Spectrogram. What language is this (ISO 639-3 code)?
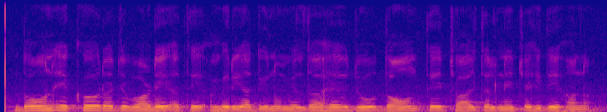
pan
